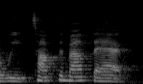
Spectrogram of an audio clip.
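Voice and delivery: normal talking voice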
